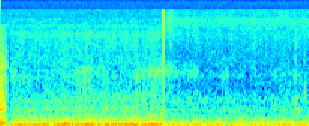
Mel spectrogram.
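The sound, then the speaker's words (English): A steady low rumble fills the space, like an idling vehicle heard from inside the cabin of a parked police patrol car, with a brief faint click partway through and no voices. “We are sitting in a patrol car.”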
